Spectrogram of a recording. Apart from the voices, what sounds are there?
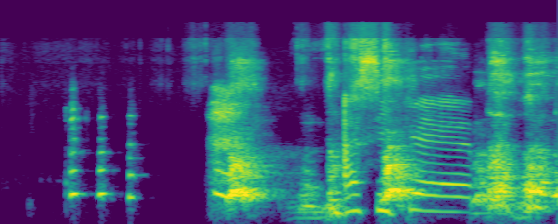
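dogs barking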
